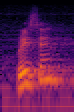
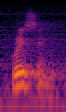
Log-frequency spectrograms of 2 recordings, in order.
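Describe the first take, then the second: First: "Risen" said the English way with a high rising tune; English pronunciation. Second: "Risen" repeated with a falling, final tune; settled pronunciation. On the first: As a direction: model the English word "Risen", pitched up as a question. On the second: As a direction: say "Risen" again, calmly and falling. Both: Shown as a demonstration. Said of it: "así se dice en inglés".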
